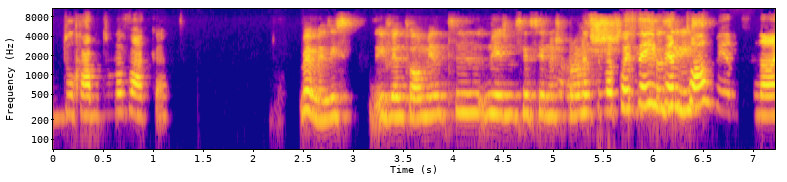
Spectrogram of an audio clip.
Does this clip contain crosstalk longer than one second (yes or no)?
yes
